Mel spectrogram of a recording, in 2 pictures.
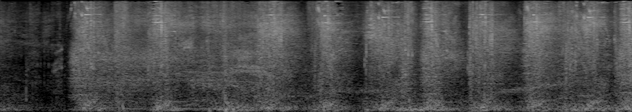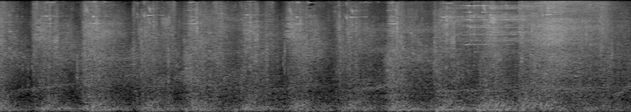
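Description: Weapon blows strike a creature again and again in a quick rhythm.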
